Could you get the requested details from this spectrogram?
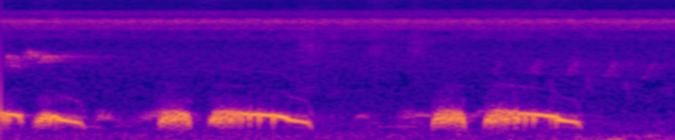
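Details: Spotted dove giving two clear cooing phrases. Each has a short, rounded note followed by a long coo that glides downward, separated by a brief pause. A faint high-pitched hiss continues steadily.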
